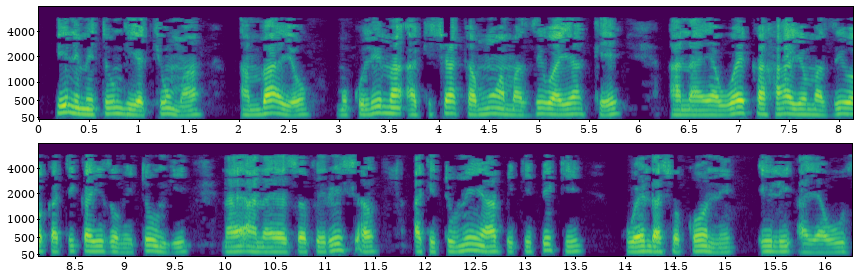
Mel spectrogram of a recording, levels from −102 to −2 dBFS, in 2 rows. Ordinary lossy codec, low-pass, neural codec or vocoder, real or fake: MP3, 24 kbps; 7.2 kHz; none; real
